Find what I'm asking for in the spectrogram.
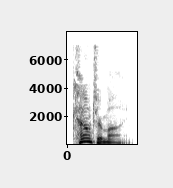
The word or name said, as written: countermine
